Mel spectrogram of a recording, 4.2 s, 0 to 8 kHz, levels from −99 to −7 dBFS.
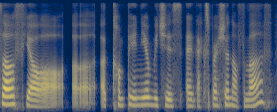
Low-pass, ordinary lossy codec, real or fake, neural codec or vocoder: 7.2 kHz; none; fake; codec, 24 kHz, 0.9 kbps, WavTokenizer, large speech release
